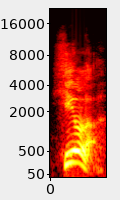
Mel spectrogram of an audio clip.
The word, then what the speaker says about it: Gila: Ah, Gila or Gia, depending on how you pronounce it. Gila. Gila. Yeah. Gila. Hila.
